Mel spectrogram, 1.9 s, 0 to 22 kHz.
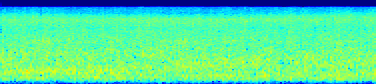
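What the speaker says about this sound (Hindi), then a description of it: "बहुत प्रेशर वाला पानी है, ज़बरदस्त।" High-pressure water gushes from the 7-inch delivery pipe of a tube well driven by a 20 HP three-phase AC submersible motor, a loud, dense, continuous roar heard close up with no talking.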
